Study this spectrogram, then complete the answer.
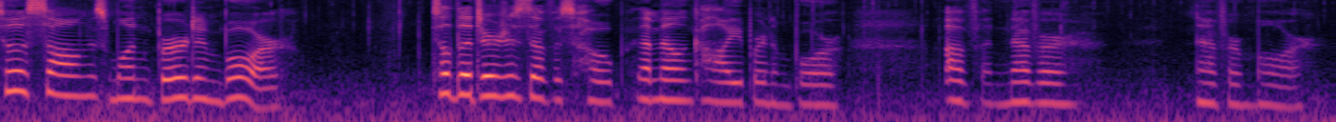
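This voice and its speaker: A woman speaks at a fairly slow pace with a dramatic tone. She leaves long, frequent pauses. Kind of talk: poetry reading.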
